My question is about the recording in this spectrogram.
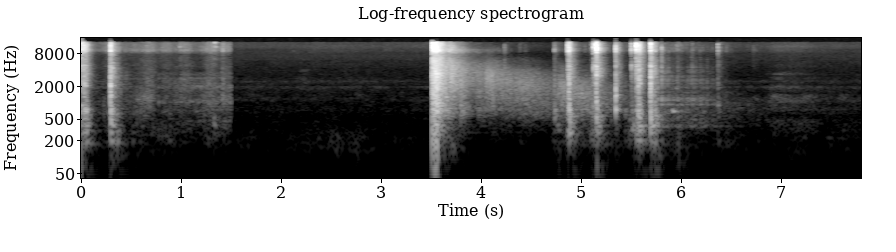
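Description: A single shot from a 17 Mach 2 bolt-action rimfire rifle: one sharp crack with a short fading tail. About a second later comes a quick run of metallic clicks as the bolt is worked to eject the case and chamber the next round.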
